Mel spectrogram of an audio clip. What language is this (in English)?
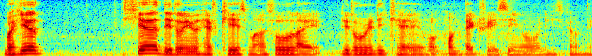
English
